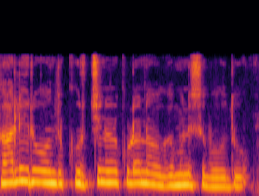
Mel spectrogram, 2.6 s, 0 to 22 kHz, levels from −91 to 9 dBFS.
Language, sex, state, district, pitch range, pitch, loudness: Kannada, male, Karnataka, Bangalore, 165-200 Hz, 190 Hz, -12 LUFS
